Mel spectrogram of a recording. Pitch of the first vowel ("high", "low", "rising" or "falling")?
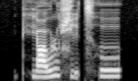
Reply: rising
